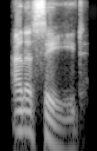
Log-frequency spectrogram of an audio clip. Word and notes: aniseed: British English

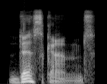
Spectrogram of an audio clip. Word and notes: descant: British English

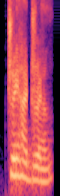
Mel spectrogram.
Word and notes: trihedral: Indian

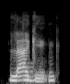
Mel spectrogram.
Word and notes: lagging: Indian

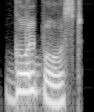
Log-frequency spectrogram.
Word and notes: goalpost: Indian

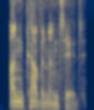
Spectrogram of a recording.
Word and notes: uncovenanted: British English

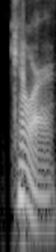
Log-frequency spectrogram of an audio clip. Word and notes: cower: American English

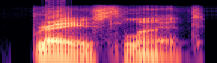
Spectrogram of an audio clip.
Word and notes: bracelet: American English

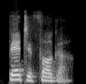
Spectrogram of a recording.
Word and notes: pettifogger: Indian

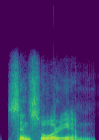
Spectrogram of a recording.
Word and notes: sensorium: American English

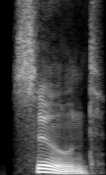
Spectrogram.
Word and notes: suint: American English

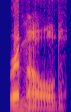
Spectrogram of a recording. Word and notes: remould: American English

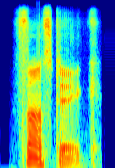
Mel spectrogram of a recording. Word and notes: fustic: British English

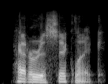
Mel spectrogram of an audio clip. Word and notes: heterocyclic: American English

